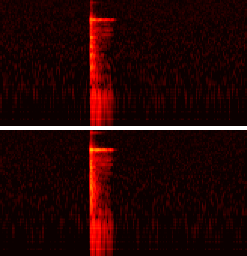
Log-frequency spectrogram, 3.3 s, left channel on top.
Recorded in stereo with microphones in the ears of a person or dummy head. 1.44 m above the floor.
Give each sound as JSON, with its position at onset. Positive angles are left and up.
{"t": 1.2, "sound": "a piano", "side_deg": -35, "distance_m": 0.6}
